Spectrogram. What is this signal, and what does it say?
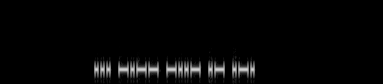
Morse code, heard as a keyed tone, about 39 wpm, 700 Hz. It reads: SYXAR
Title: Code Groups - 5 Letters - 40wpm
